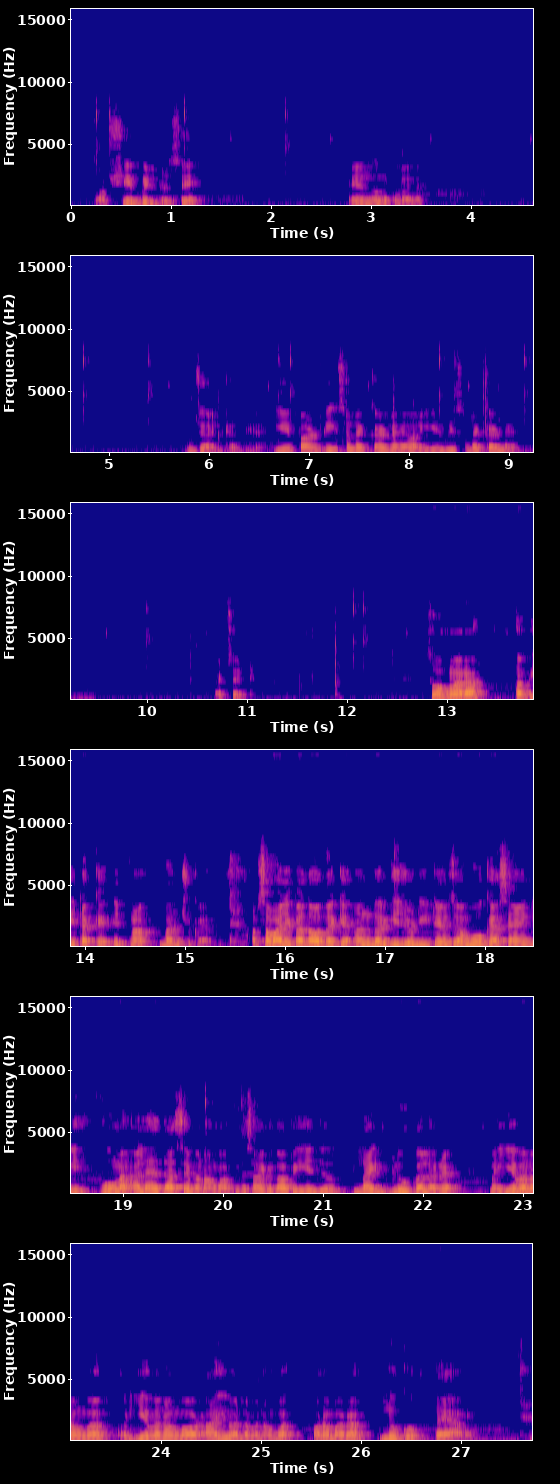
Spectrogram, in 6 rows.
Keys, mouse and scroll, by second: 0.2-10.7 drag, 10.7 alt+scroll down 1, 12.0 ctrl+click, 16.4-18.4 drag, 18.4 alt+scroll up 1, 19.5 space, 19.8 click, 20.0 space.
